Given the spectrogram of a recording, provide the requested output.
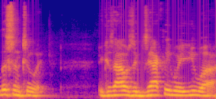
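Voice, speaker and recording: With audible room echo, a man speaks at a moderate pace in a dark, mellow tone and fairly even intonation. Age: 70s. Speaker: health vlogger. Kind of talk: personal testimony. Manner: casual, slightly halting.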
